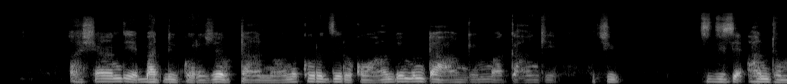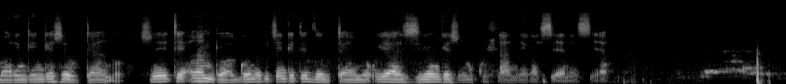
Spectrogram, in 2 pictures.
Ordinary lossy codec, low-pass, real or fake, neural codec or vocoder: Opus, 16 kbps; 10.8 kHz; fake; autoencoder, 48 kHz, 128 numbers a frame, DAC-VAE, trained on Japanese speech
